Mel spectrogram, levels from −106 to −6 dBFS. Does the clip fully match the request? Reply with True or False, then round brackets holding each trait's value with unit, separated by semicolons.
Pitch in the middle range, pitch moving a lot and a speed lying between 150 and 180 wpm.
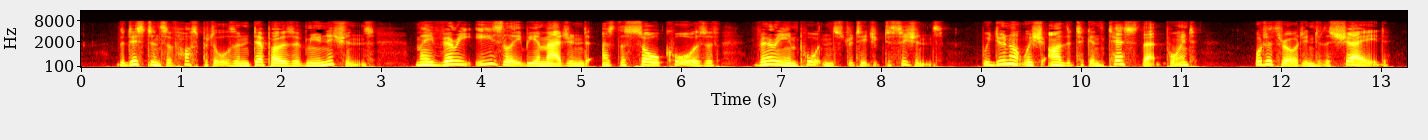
True (160 Hz; 6.0 semitones; 170 wpm)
